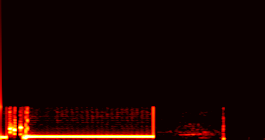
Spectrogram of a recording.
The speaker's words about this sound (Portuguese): Só um minuto. Transferência.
